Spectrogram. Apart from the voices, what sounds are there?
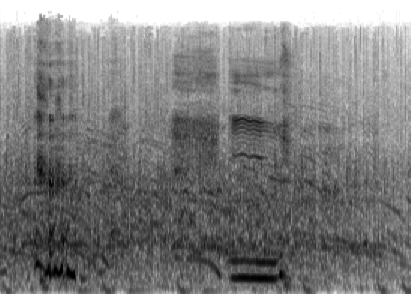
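applause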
